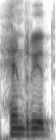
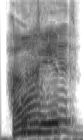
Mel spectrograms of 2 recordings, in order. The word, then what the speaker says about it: Henriette: No, Henriette? it's en. Maybe. The H is silent.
